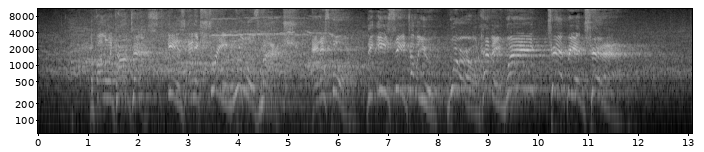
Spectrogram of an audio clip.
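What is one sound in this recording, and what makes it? A man announces loudly over arena loudspeakers.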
